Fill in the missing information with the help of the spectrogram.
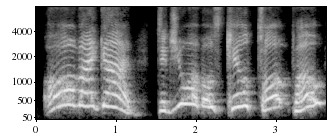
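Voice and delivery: high, slow, shouted disbelief; a director losing his mind, yelling high; imitating a frantic director. Director yelling at the actor over the real blade, shouting. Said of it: "the director loses his mind".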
